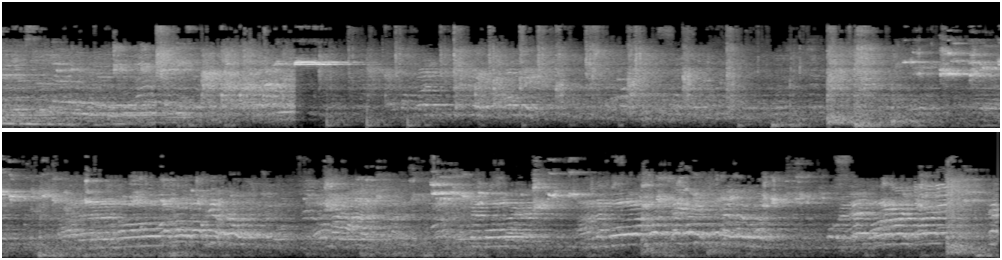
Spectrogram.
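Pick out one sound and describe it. Young men shout and call out to each other in an echoing hall.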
